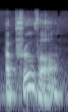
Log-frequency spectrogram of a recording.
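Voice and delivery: "Approval" with the second syllable stressed. Shown as a demonstration. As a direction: lean on PROV in "Approval". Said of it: "the accent is on the second syllable".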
